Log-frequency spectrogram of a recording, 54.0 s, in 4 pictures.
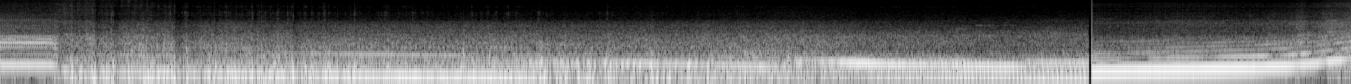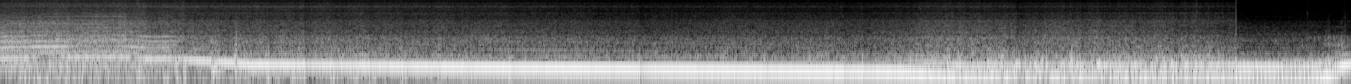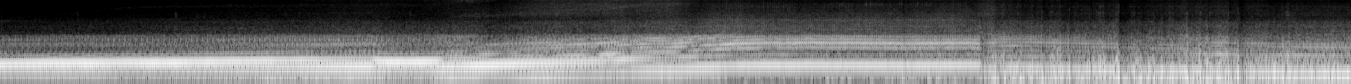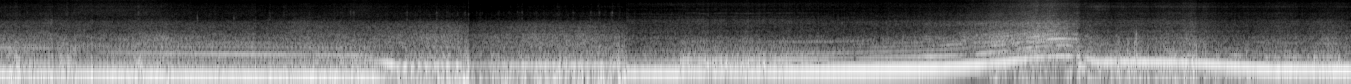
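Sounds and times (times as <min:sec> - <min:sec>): car engine revving: 0:00.0 - 0:07.2, 0:08.7 - 0:54.0.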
